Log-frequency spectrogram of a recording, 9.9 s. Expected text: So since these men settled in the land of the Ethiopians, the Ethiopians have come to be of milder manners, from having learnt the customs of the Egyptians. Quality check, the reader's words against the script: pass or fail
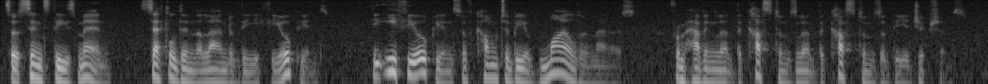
fail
